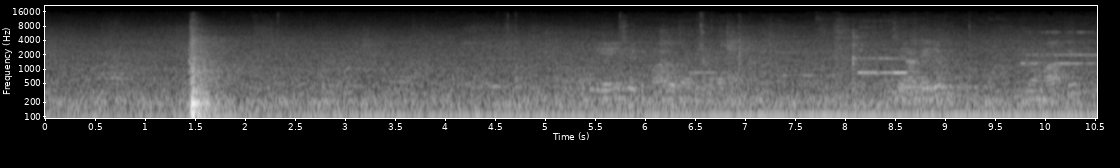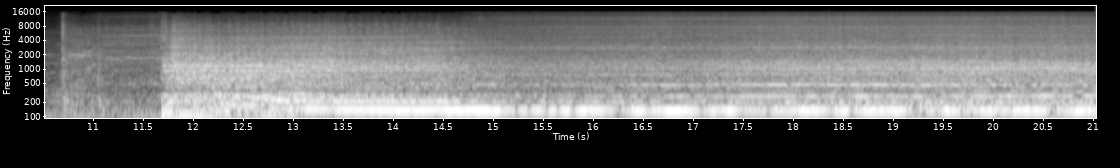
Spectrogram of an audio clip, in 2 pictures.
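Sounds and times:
short knock: 1.4 - 1.9
car engine starting and idling: 10.7 - 21.0.

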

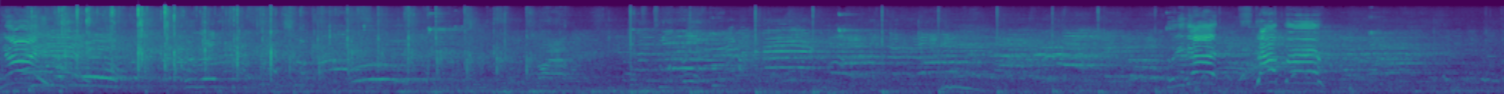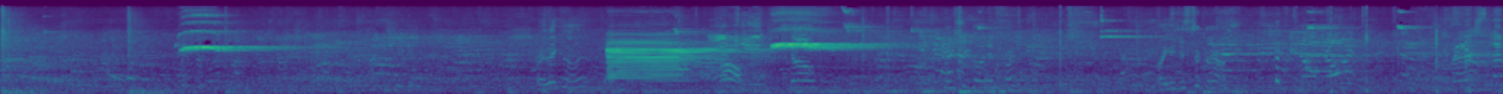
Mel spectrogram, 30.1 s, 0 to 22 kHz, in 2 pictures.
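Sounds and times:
murmur of spectators: 0.0 - 30.0
sneakers squeaking: 4.2 - 4.8, 13.5 - 18.2, 21.1 - 30.0.

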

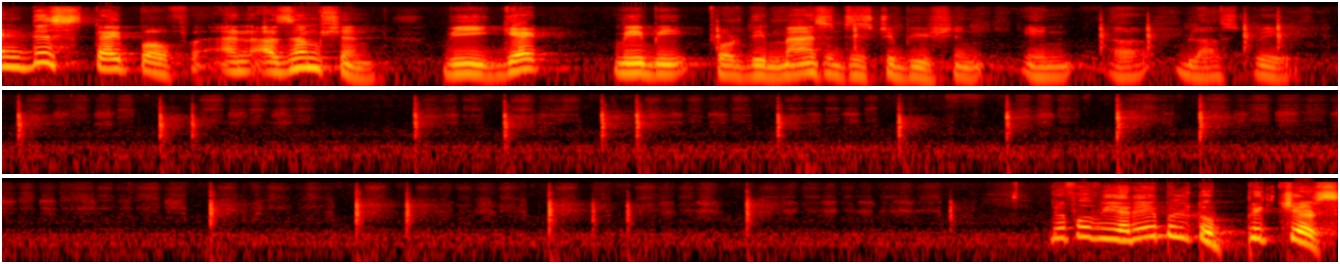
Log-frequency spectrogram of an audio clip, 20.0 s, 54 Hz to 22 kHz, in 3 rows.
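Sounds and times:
chalk tapping and scratching: 3.5 - 18.5.

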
